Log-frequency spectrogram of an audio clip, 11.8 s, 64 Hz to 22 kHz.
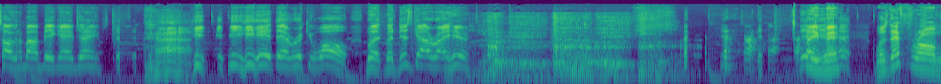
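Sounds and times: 
speech: 0.0 - 6.4, 9.0 - 11.7
laughter: 1.5 - 2.8, 8.0 - 10.6
lion roaring with deep rumbling growls: 5.9 - 8.8.

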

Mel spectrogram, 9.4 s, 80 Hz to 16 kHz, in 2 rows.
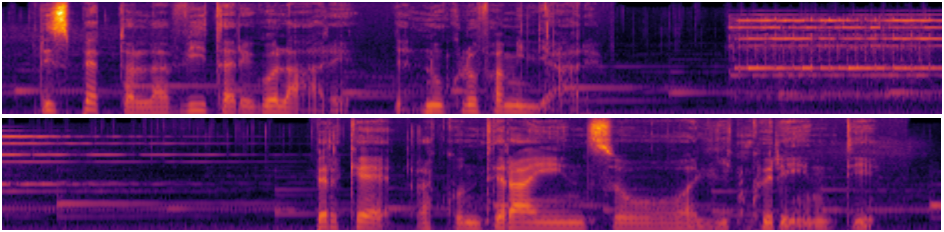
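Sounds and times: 
speech: 0.2 - 3.0, 6.3 - 9.2
telephone ringing with a buzzy electronic trill: 3.6 - 6.0.

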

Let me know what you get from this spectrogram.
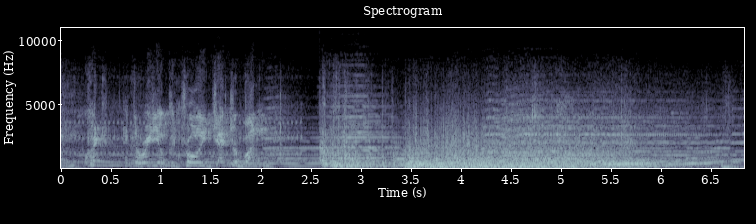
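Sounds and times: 
speech: 0.8 - 3.2
debris crackling: 2.5 - 6.3
bomb explosion: 2.6 - 6.0.

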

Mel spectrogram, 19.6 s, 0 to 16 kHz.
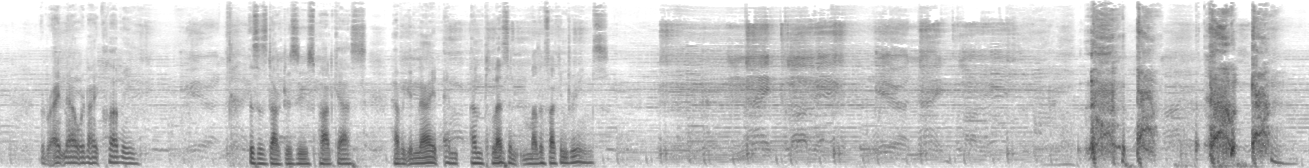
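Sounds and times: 
speech: 0.6 - 2.2, 3.7 - 9.2
loud harsh coughs: 16.3 - 19.4
raspy throat clearing: 16.3 - 19.4.

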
